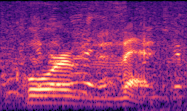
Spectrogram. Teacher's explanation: te is a stop T the E is silent Corvette Corvette pronounce the V with voice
